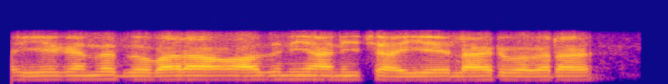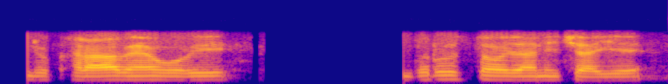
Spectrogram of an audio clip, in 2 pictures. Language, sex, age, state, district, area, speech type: Urdu, male, 30-45, Uttar Pradesh, Gautam Buddha Nagar, urban, conversation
